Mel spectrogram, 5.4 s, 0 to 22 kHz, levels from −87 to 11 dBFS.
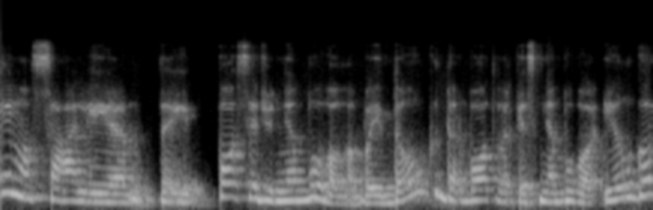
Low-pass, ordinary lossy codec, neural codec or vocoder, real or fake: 10.8 kHz; Opus, 16 kbps; none; real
